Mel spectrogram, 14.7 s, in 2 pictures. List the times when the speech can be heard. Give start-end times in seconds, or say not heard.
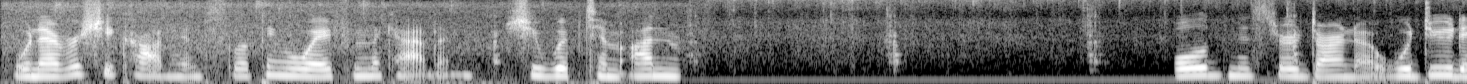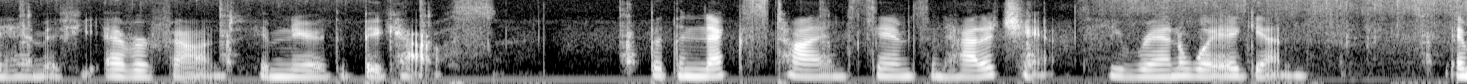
0.1-3.4, 5.8-14.6.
